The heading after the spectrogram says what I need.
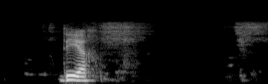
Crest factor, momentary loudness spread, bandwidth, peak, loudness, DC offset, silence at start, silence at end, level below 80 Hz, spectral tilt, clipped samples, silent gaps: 20 dB; 24 LU; 7.8 kHz; 0 dBFS; -15 LUFS; under 0.1%; 0.6 s; 1.4 s; -64 dBFS; -5.5 dB/octave; under 0.1%; none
